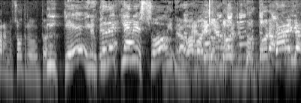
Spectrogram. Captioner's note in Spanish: Hablan al unísono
